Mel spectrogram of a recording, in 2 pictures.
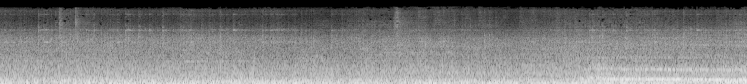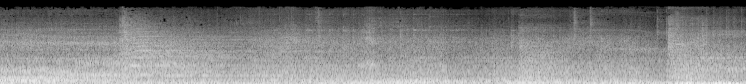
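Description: A heavy lift platform rumbles and hums steadily as it moves.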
